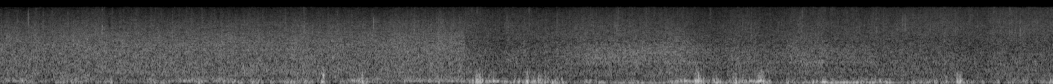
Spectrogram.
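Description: Heavy rain mixed with hail pouring down: a dense, steady downpour with a scattering of sharp knocks from hailstones striking hard surfaces.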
